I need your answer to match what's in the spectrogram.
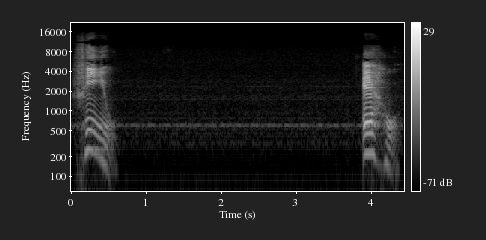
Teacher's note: R has two sounds. When it begins a word or is double, it is rolled, as in French or Spanish.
